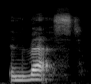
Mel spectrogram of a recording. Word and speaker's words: invest: So, the company failed to invest, emphasis on the second syllable, invest, in new technology.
